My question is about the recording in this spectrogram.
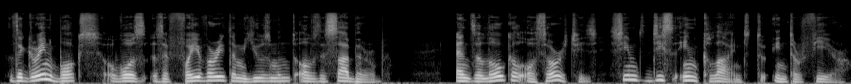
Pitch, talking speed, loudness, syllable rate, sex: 150 Hz, 125 wpm, -18 LUFS, 4.9 syllables/s, male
